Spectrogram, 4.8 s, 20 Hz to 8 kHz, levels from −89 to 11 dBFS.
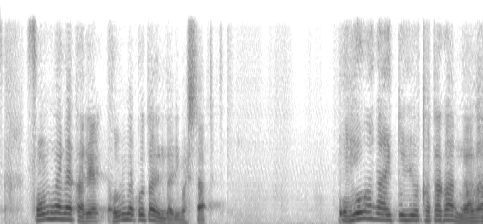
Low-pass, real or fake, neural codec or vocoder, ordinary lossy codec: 7.2 kHz; fake; codec, 16 kHz, 1 kbps, FreqCodec, smaller model; none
